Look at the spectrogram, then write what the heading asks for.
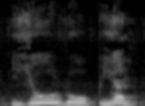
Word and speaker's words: European: o with this this is because when you pronounce the word european you say european and it's starting with u sound y y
